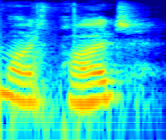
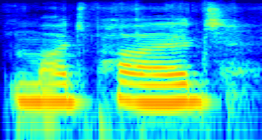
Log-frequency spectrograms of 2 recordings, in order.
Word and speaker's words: Mod Podge: going to do is Modge Podge or Mod Podge I guess is how you pronounce it um pink or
